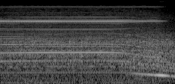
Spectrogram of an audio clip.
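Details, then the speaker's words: Dynam Smart RC plane electric motor after foam trimmed for clearance where it was rubbing: clean steady high whine, no scraping, pitch dropping smoothly as it slows; much quieter, healthy motor. "well we've got the old the motor sorted that's all back in and as good as it's gonna be and it's much quieter in it"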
